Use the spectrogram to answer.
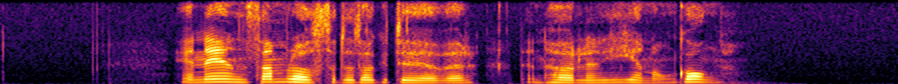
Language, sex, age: Swedish, female, 30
